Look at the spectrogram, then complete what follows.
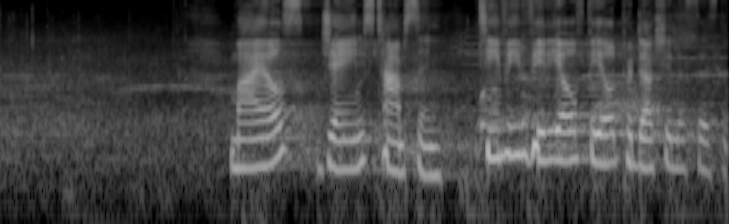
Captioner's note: audience applauds; audience cheers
